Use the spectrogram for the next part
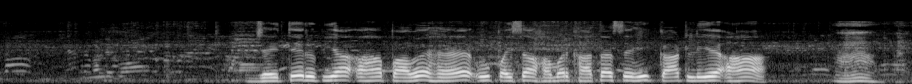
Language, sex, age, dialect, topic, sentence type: Magahi, male, 18-24, Northeastern/Surjapuri, banking, question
